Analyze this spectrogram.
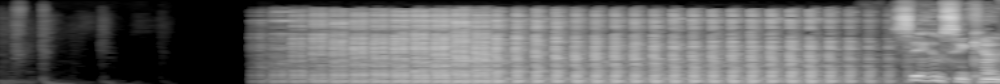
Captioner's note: engine rattling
